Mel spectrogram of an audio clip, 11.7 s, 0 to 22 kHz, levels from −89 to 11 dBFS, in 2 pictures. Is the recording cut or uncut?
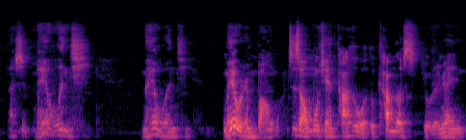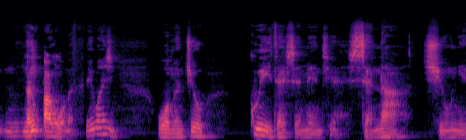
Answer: cut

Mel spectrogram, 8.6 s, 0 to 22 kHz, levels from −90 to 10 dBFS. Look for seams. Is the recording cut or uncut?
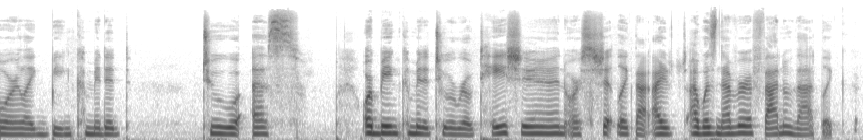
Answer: uncut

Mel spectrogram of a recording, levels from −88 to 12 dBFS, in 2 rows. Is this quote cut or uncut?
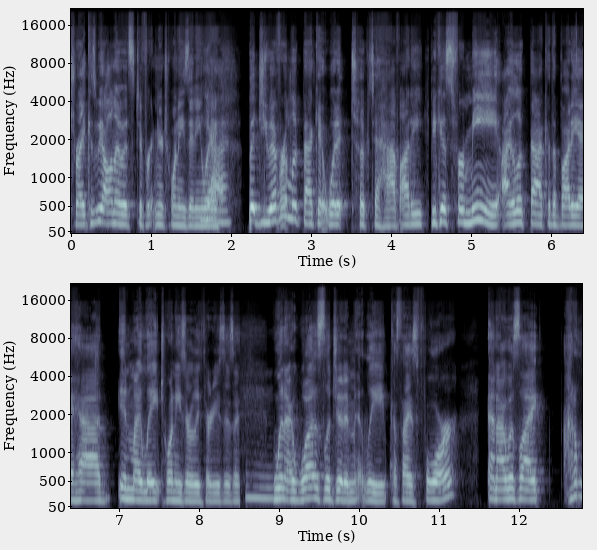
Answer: cut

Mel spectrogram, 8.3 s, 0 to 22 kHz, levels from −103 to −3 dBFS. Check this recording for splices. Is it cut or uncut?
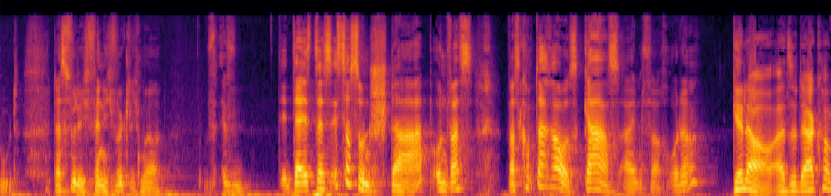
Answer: cut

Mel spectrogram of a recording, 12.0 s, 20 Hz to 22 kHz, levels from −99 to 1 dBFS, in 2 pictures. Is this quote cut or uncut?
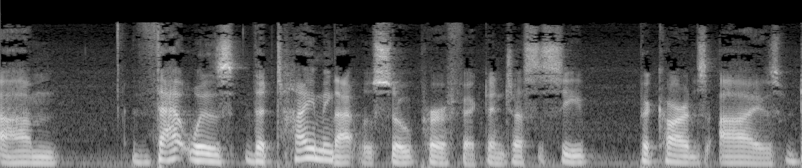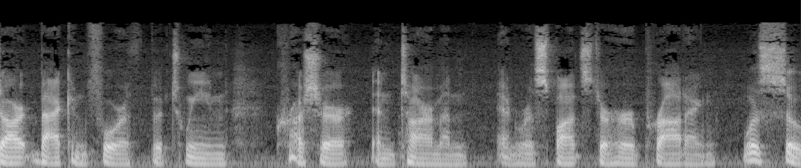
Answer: cut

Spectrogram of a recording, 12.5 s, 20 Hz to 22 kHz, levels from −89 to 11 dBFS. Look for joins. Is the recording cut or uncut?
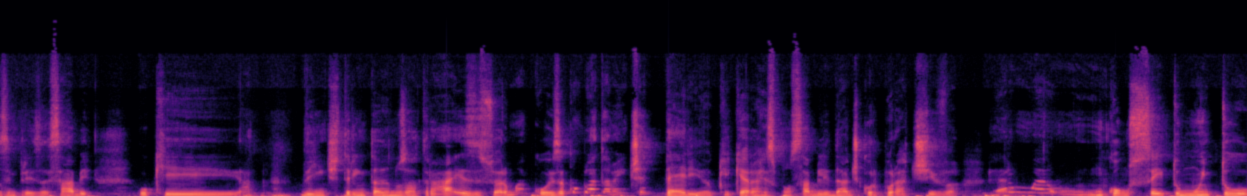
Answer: uncut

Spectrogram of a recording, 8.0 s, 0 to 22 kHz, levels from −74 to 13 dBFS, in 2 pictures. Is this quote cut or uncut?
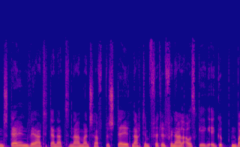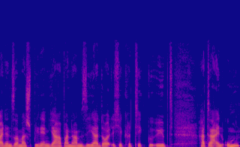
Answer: uncut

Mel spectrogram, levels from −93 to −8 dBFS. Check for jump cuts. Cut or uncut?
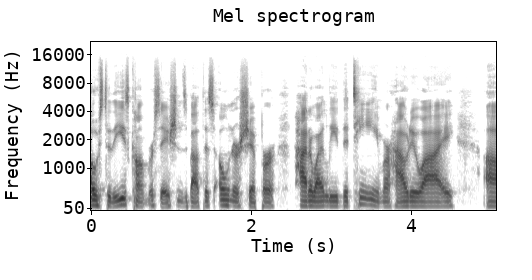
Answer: uncut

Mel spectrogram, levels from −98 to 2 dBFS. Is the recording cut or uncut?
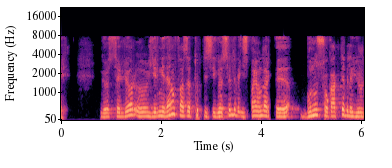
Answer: cut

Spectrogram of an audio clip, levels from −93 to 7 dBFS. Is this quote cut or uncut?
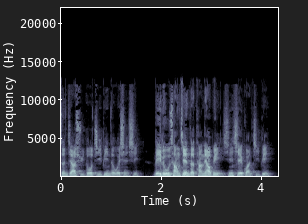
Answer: cut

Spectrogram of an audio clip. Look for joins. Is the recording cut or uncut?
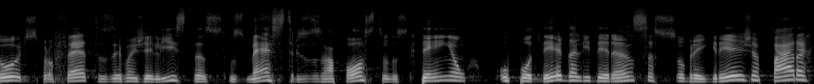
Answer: cut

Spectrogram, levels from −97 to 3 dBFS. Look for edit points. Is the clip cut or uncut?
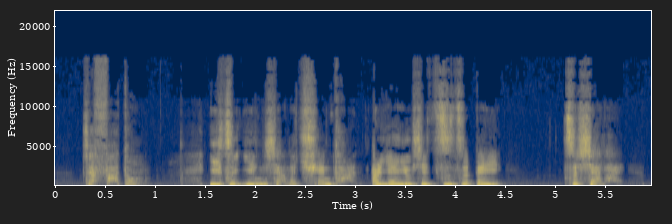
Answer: cut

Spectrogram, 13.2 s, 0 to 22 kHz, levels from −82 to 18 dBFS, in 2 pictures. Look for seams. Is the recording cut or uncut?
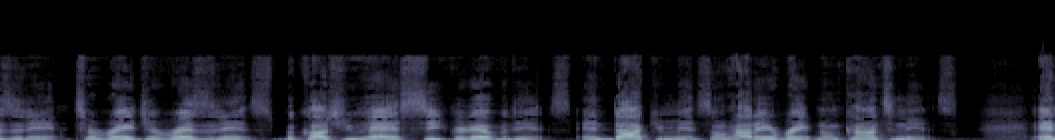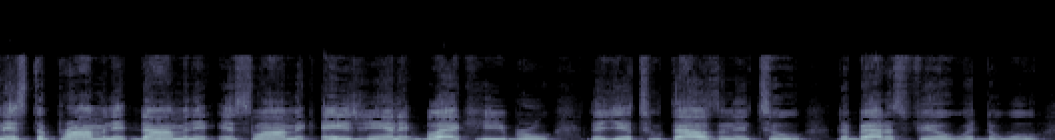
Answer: uncut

